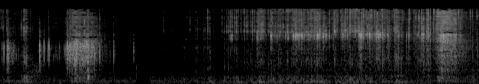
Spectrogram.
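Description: A metal blade scores a grid into a rectangular, blue-and-white striped solid bar of soap held in the hand, then scrapes off small cubes. Bright, dry scratching and crunchy crinkling come in short bursts, stop for a brief silent gap, then return as a denser, steady, high-pitched scraping that swells near the end.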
